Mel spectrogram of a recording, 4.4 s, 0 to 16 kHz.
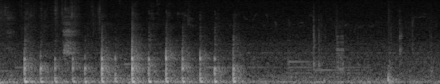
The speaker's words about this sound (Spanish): Madrid, año 1920. Alejandra, Patricio y Lili dejan cuidadosamente a Ava en la puerta de su casa mientras que Seitrey toca a la puerta.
